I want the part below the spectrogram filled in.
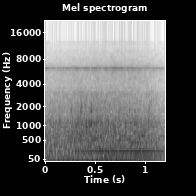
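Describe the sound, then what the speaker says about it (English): A search-and-rescue helicopter with thermal imaging cameras hunts for missing people near a tunnel. Its engine and rotor make a steady, fairly loud drone that holds evenly with no pauses. "Helicopters equipped with thermal imaging cameras are being used to trace missing people."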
